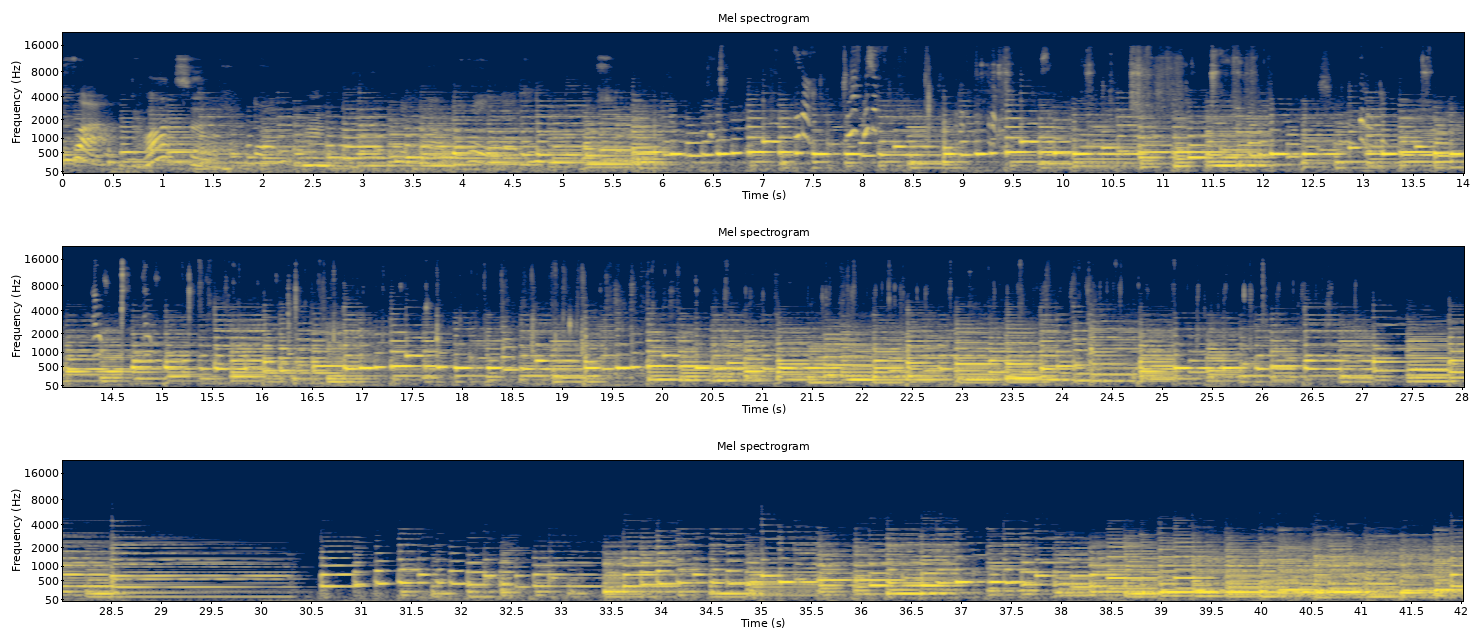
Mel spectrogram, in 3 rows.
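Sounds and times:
piano music: 0.0 - 42.0.

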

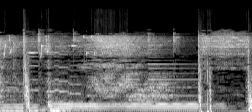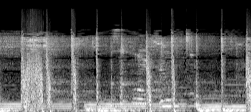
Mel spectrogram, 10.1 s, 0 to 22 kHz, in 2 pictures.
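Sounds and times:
sustained low electronic tones: 0.0 - 9.4
drum hits: 4.0 - 10.0.

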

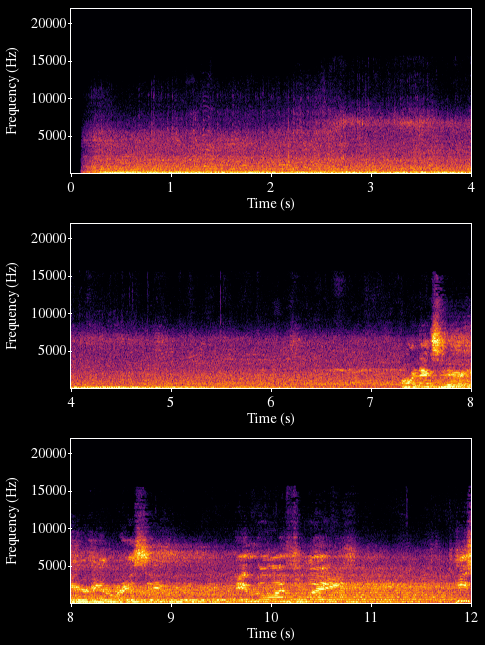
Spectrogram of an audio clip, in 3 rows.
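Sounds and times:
stadium crowd noise: 0.1 - 12.0
truck engines idling: 0.1 - 12.0.

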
